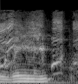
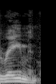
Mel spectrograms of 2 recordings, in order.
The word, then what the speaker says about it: ramen: When I was in college, I used to say ramen. How do you say it? – Ramen. – Yeah, I used to say Raymond, and my kids laugh at me. Like, everybody loves Raymond.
